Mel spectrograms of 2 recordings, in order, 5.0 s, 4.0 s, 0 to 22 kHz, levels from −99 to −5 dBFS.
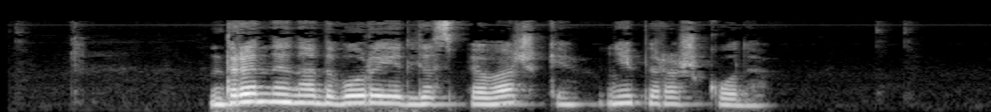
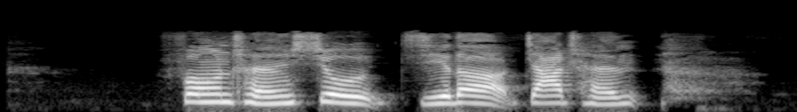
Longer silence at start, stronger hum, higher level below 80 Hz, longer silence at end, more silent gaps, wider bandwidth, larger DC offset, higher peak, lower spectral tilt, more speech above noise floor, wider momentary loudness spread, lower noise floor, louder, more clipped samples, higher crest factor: first, 1.05 s vs 0.9 s; neither; about the same, -64 dBFS vs -66 dBFS; first, 1.15 s vs 0.6 s; neither; first, 11.5 kHz vs 7.8 kHz; neither; about the same, 0 dBFS vs -2 dBFS; about the same, -5 dB/octave vs -4.5 dB/octave; second, 51 dB vs 64 dB; first, 15 LU vs 10 LU; second, -70 dBFS vs -80 dBFS; second, -20 LUFS vs -16 LUFS; neither; about the same, 20 dB vs 16 dB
